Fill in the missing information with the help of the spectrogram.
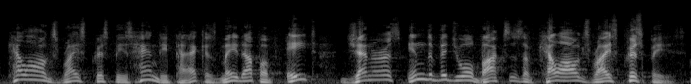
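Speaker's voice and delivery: ordinary talk, nothing marked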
